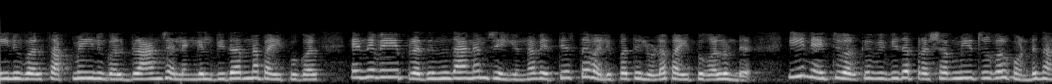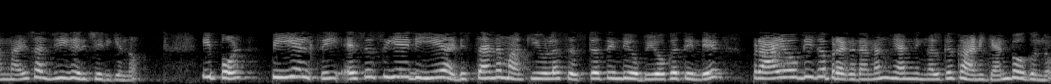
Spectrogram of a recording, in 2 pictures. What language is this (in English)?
Malayalam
